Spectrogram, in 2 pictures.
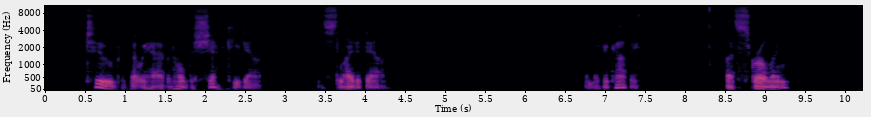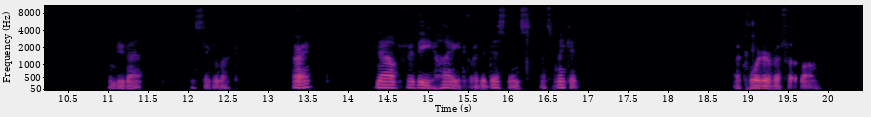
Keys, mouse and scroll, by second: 0.5 Tab, 3.6-7.1 drag, 7.7 click, 11.5 shift+click, 13.1 click, 13.7-15.1 scroll, 16.8 click, 17.4-18.1 scroll.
